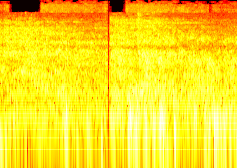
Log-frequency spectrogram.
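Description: Small sea waves breaking and washing up the sand at the water's edge, a steady rushing hiss, with wind buffeting the microphone.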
